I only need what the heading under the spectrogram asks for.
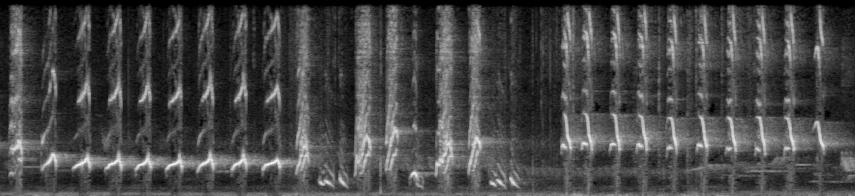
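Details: White-rumped shama song to raise rivals' aggression and test young birds: rapid repeated rising chirps, a tumble of descending notes, then another fast train of high chips in close succession.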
